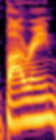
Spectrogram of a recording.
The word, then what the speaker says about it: Bahrain: I think it's Bahrain, but Okay, but was a silent H.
